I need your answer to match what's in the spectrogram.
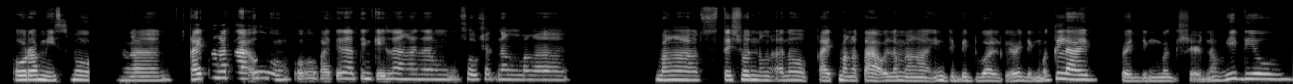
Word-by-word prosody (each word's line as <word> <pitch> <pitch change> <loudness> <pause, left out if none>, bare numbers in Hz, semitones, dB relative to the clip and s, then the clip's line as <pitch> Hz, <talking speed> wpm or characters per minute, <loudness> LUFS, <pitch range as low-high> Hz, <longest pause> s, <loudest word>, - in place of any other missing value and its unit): ora 210 +1 +6
mismo, 210 +1 +2 0.3
mga 185 +1 -2 0.2
kahit 245 +2 +6
mga 305 -1 +1
tao. 280 +1 +6 0.4
Oo 140 +1 -4
kahit 140 0 -4
'di - - 0
natin 265 0 0
kailangan 245 -2 0
ng 230 - -3 0.2
social 235 +1 -3
ng 230 -1 -3
mga, 215 -1 -4 1.1
mga 210 0 +3 0.2
station 210 0 0
nung 195 -1 -4
ano, 190 -1 -2
kahit 175 +2 -1
mga 185 -3 -1
tao 175 - +3
lang 180 +1 -1
mga 165 -2 -2
indibidwal 175 -2 -1
p'wedeng 175 0 -1
mag-live, 225 -1 +4 0.2
p'wedeng 160 -1 -3
mag-share 165 -1 -4
ng 190 0 -4
video, 250 0 +1
205 Hz, 145 wpm, -23 LUFS, 175-230 Hz, 1.1 s, ora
